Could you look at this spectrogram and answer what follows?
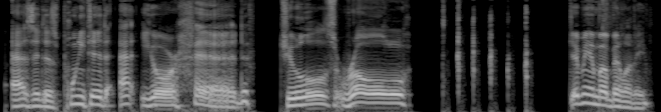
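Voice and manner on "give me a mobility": normal talking voice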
